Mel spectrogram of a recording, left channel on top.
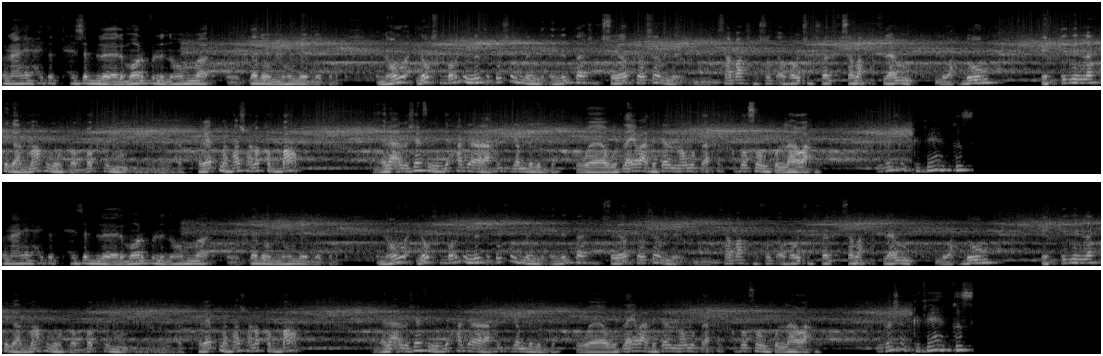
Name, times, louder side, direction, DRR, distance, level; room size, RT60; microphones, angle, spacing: voice 1, 0.0-10.1 10.4-14.0 14.7-19.2, left 3 dB, 60° left, 0.7 m, -32 dB
sound 1, 1.8-20.1, left 5 dB, 25° left, 0.5 m, -36 dB
voice 2, 19.7-20.7, right 1 dB, 35° right, 1.6 m, -36 dB
head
